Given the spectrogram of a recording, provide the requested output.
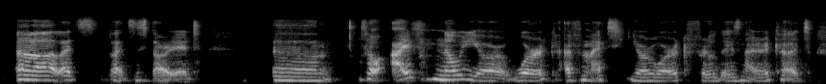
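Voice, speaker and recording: A woman with a Brazilian accent talks at a very slow pace. Her pitch sits in the medium range with ordinary variation. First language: Portuguese. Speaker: interviewer. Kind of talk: interview. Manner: halting.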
